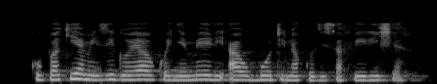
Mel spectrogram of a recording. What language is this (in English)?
Swahili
